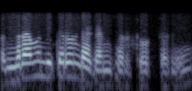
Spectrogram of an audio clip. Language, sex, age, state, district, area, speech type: Marathi, male, 30-45, Maharashtra, Washim, urban, conversation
